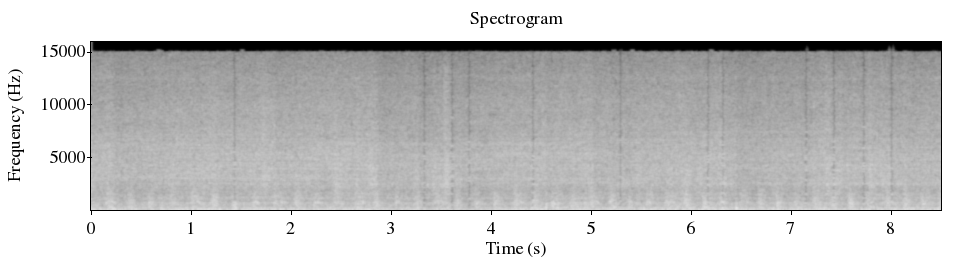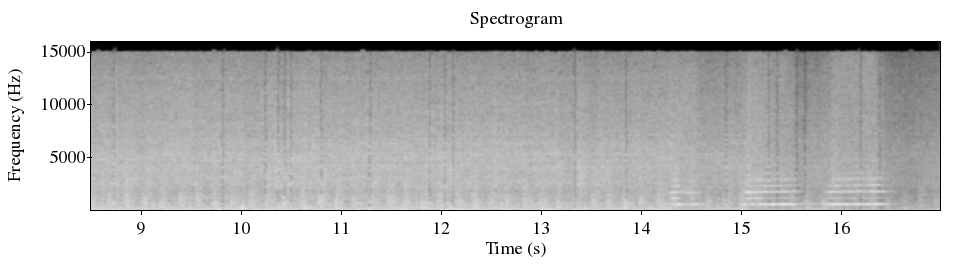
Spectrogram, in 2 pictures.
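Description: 1898 steam locomotive running, with a steady hiss of steam and rumble from the cab. Near the end its steam whistle sounds three times, one short toot and two longer ones.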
